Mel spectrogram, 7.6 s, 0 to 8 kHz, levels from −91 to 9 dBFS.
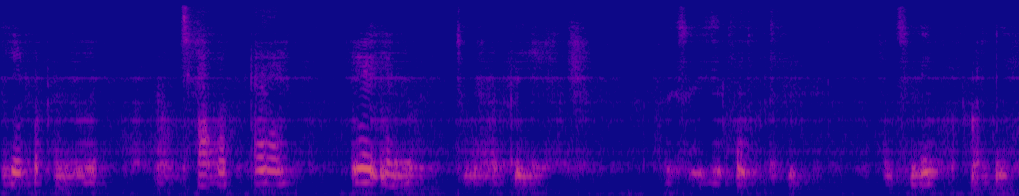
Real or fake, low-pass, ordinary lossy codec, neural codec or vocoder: fake; 7.2 kHz; none; codec, 24 kHz, 1 kbps, SNAC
